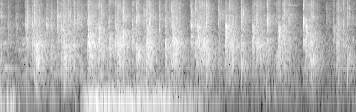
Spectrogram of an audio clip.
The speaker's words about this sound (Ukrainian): Ой, я люблю цю тему. Будь ласка, плескайте, це гарна тема.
